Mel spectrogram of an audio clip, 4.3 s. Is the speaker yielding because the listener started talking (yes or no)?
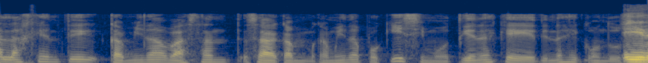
yes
